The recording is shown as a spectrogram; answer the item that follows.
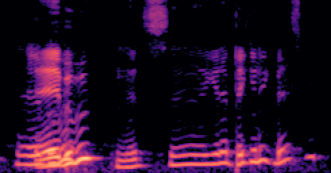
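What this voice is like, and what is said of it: Poor cartoon bear impression. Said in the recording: “my terrible Yogi the Bear impression”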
